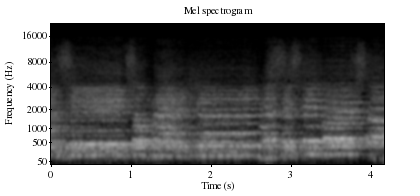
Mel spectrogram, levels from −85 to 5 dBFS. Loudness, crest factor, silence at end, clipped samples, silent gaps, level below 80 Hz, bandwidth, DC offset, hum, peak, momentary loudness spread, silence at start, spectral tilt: -32 LUFS; 16 dB; 0 s; under 0.1%; none; -76 dBFS; 15.5 kHz; under 0.1%; none; -16 dBFS; 7 LU; 0 s; -4.5 dB/octave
